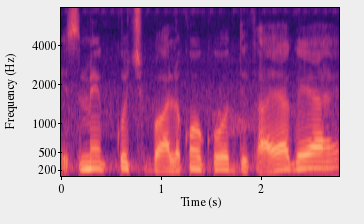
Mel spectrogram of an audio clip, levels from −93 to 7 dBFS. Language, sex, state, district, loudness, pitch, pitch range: Hindi, male, Bihar, East Champaran, -17 LUFS, 110 Hz, 95-115 Hz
